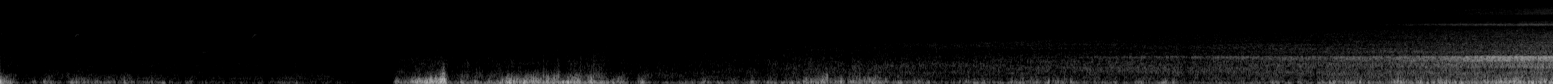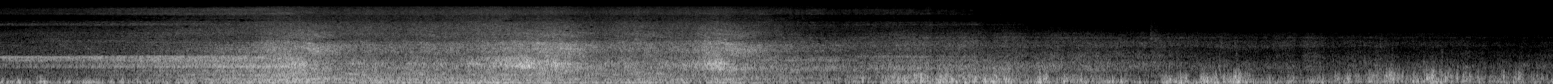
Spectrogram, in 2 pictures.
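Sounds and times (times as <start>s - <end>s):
electric train passing: 9.1s - 31.0s
high ringing tone: 13.9s - 18.6s.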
